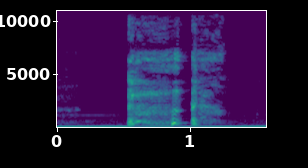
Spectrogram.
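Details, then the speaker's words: Adult with suspected adenovirus, coughing a lot lately: two or three harsh, explosive coughs in quick succession with a rough, barking, dog-like edge. "I I like I cough cough cough like a dog lately."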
